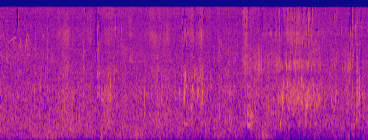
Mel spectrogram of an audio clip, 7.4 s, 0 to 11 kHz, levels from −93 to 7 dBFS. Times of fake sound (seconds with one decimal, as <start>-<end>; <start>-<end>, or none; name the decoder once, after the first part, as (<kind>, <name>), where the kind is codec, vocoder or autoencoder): 0.9-3.5 (vocoder, Vocos); 4.4-7.4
